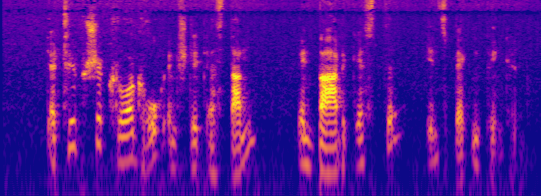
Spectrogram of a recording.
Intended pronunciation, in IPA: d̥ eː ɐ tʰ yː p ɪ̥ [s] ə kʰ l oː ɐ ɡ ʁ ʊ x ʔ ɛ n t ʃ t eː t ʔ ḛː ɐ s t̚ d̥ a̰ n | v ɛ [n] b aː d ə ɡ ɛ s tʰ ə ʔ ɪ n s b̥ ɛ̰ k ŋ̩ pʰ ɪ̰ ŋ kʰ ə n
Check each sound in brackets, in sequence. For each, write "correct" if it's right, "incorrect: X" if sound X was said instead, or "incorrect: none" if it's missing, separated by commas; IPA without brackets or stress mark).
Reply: incorrect: ʃ, correct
